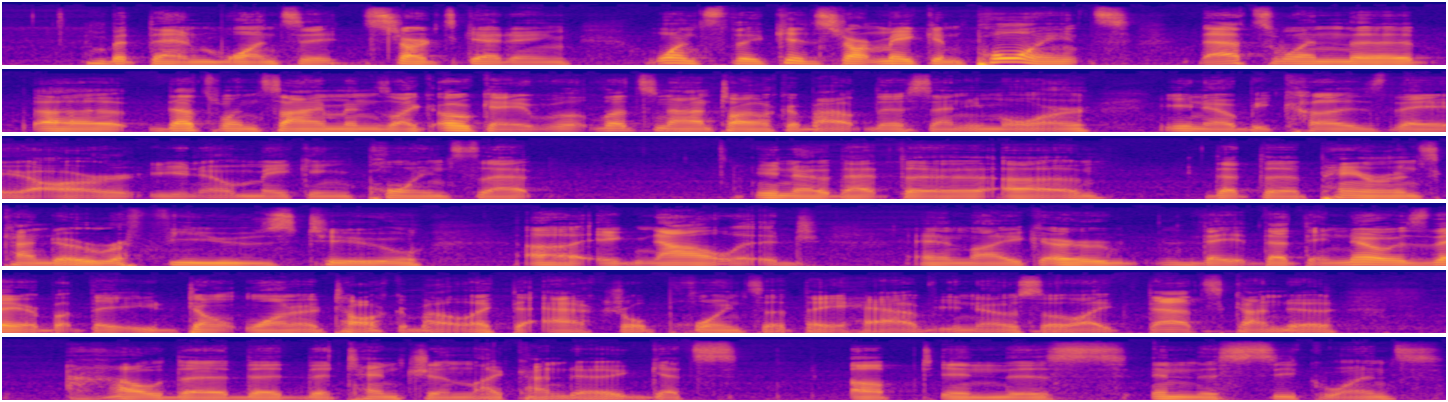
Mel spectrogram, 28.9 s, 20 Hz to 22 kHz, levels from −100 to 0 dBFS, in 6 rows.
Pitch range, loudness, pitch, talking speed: 110-130 Hz, -28 LUFS, 115 Hz, 200 wpm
